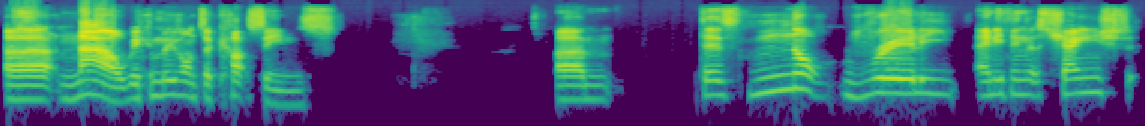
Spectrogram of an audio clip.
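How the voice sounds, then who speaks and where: A man's voice: sits high, slow pace, pauses often, fairly bright tone, no echo, studio quality. A man hosting a podcast, explaining things in a casual gaming chat in loose, everyday wording. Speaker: podcast host reviewing a video game.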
